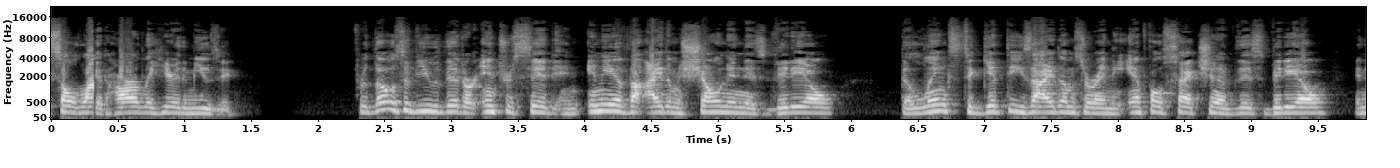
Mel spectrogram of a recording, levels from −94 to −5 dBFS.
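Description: At 0.31 to 0.33 s there is a skip ahead: playback jumps forward with no fill, and something like 0.4 s of audio is simply absent. The material on either side of the jump is butted together almost directly, so the sound lurches abruptly rather than pausing. This is what happens when a chunk of audio is discarded, either lost in transit or flushed from an overfull jitter buffer, while later audio was already queued and ready to play.

From 0.91 to 1.13 s a jitter buffer speed-up follows. Playback runs at about 114% of normal speed while pitch stays unchanged, so the passage sounds briefly hurried and compressed. The receiver is trimming excess buffered delay by cutting out short segments, each one or a few pitch periods long, over and over in quick succession. Across this stretch that adds up to a few tens of milliseconds removed.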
